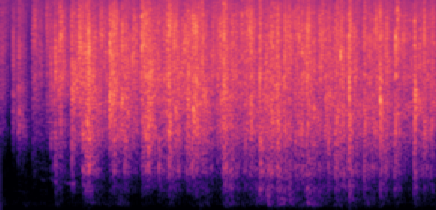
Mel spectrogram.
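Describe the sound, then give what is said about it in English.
A crowd applauds steadily, many hands clapping in a dense, crackling wash that holds an even level for several seconds with no voices over it. “Thank you for clapping.”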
